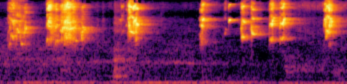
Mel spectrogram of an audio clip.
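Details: Nestling Fischer's lovebirds near fledging utter bursts of harsh, high-pitched, raspy squeaks and chirps, about a dozen short notes in quick irregular succession.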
